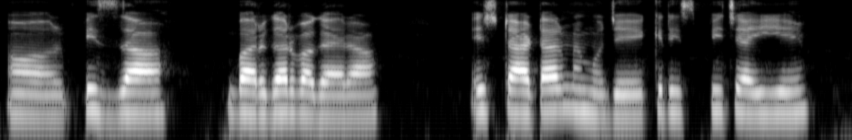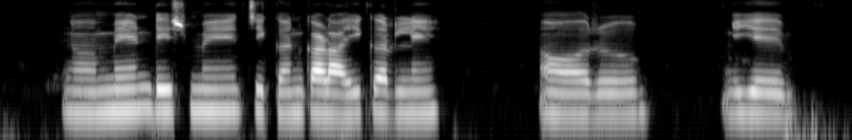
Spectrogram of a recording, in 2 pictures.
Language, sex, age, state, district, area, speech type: Urdu, female, 18-30, Maharashtra, Nashik, urban, spontaneous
